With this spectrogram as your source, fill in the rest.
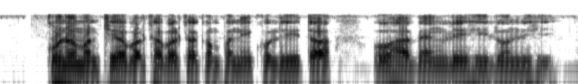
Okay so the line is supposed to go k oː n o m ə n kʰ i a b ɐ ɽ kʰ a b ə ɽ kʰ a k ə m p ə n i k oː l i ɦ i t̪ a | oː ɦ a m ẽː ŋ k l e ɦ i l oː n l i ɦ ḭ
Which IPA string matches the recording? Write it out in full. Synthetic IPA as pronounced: k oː n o m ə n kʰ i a b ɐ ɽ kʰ a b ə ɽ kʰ a k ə m p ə n i k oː l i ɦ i t̪ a | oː ɦ a b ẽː ŋ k l e ɦ i l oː n l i ɦ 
